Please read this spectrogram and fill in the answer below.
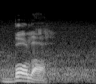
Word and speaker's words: baller: الار في الاخر ما نطقهاش. you're not a baller. وهي في البريتش ما نطقش الار ابدا الا لو بعدها حرف متحرك زي ما قلنا في الفيديو اللي فات. يعني مثلا دراع قلب هات، جزء بات، مدرس تيتشر. اوكي، يبقى بولر BALLER بولا.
